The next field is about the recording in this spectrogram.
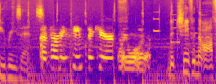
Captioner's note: police radio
